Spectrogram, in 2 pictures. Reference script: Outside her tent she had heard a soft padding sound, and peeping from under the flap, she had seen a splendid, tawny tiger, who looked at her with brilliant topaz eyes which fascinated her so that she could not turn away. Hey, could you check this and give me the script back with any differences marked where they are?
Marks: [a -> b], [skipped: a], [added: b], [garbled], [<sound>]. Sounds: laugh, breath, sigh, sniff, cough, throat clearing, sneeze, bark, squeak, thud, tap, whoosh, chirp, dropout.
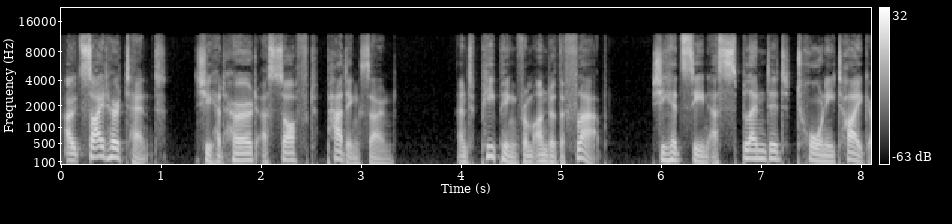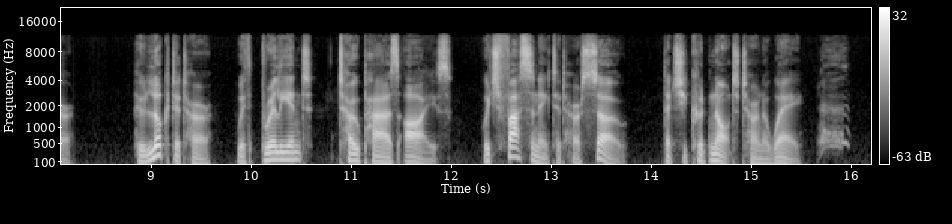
Outside her tent she had heard a soft padding sound, and peeping from under the flap, she had seen a splendid, tawny tiger, who looked at her with brilliant topaz eyes which fascinated her so that she could not turn away. [bark]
